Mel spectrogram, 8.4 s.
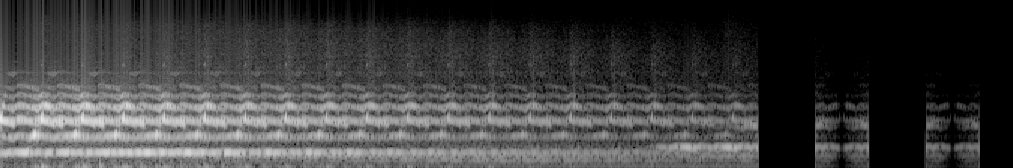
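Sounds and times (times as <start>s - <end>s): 
Rhodes electric piano effects: 0.0s - 6.3s.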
